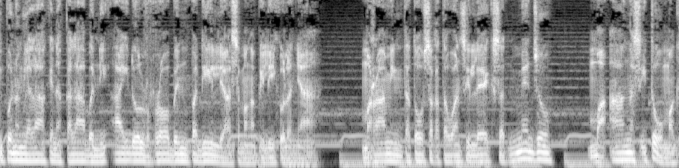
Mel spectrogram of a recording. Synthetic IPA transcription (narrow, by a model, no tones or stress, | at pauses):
ponɐŋlɐlaːkɪnɐkɐlaːbɐnːiʔajd̪olɾobɛnpɐd̪iljɐ̰sɐmɐ̰ŋa̰pɛlḭːkʊlʔɐ̰ɲa̰ | mɐ̰ɾaːmɪŋt̪ɐt̪o̞sɐkɐt̪ɐwansilɛksɐt̪̚mɛd͡ʒo̞mɐ̰ʔaːŋɐsɪt̪o̞mɐ̰ɡ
